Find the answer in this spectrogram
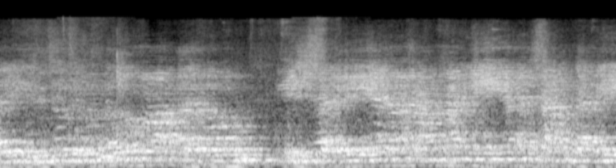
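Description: A group of voices singing together in a sustained chorus, with a brief break in the line a little before halfway.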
